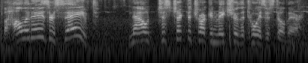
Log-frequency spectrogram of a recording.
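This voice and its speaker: Animated, high-voiced young sidekick. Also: male voice, a little fast, background noise, heavily acted. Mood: supportive, excited. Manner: casual, supportive. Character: enthusiastic young tech-savvy best friend sidekick. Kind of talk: video game voice acting. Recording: music behind the voice.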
